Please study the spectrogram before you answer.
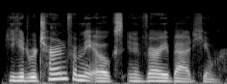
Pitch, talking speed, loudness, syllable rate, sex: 165 Hz, 290 wpm, -14 LUFS, 6.9 syllables/s, female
